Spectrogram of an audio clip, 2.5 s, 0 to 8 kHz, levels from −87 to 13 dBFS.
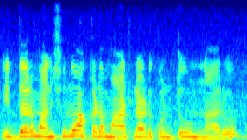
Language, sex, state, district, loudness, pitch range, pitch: Telugu, female, Telangana, Mahabubabad, -16 LUFS, 220-265 Hz, 235 Hz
